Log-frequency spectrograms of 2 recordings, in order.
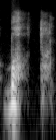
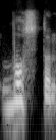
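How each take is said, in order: First: The S is swallowed into a breathy h. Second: The S is fully pronounced as a hiss.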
